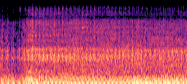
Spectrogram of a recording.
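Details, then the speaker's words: ATV running well in yard test: revs stay up a little too long after throttle in a fast, even putter; owner plans a carburetor cleaning. Slight smoke that fades. "Stays up a little too long. We'll probably clean the carburetor."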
